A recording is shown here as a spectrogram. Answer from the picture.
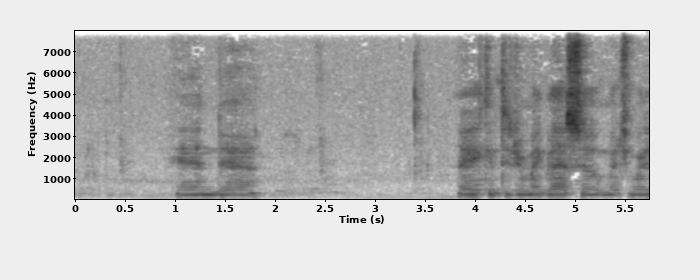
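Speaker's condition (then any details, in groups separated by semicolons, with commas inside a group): Parkinson's disease; shaking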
